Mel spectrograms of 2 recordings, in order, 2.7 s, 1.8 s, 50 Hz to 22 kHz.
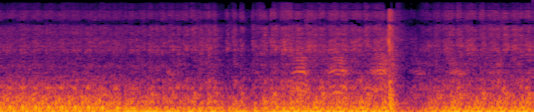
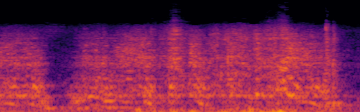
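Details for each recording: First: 1969 Pontiac Firebird, almost all original numbers-matching drivetrain, first start after sitting since 1994, no brakes: deep, even V8 rumble with steady firing and a few brief throttle dips as the car moves under its own power; runs and pulls smoothly. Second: 1969 Pontiac Firebird stored since 1994, first start attempt in nearly 30 years: the starter cranks and the engine nearly catches, then winds down and dies. The fuel feed line has a hole and is pumping fuel out, so no start.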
